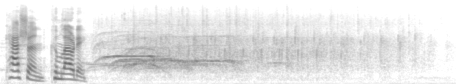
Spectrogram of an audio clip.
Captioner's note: audience cheering and applauding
